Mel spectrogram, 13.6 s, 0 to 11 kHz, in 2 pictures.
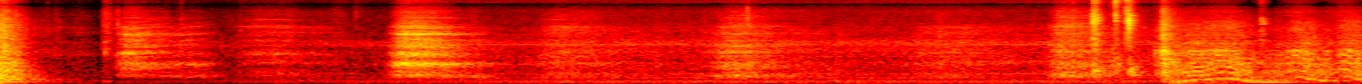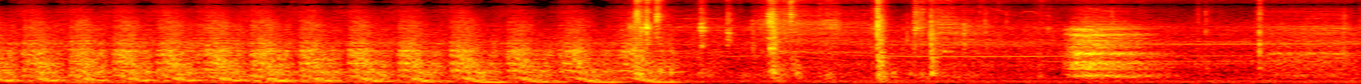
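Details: Volvo diesel truck after an oil change, diesel line blocked, battery around 13.3 V on a jumper: starter cranks at a steady, even chug for about four seconds but never catches; crank, no start from fuel starvation.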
